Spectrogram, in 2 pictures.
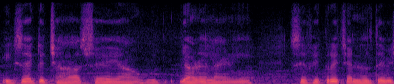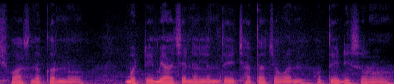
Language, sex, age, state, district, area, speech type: Sindhi, male, 18-30, Gujarat, Kutch, rural, spontaneous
